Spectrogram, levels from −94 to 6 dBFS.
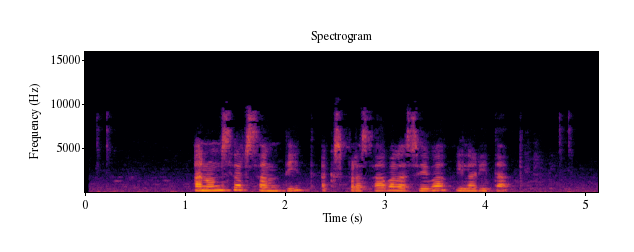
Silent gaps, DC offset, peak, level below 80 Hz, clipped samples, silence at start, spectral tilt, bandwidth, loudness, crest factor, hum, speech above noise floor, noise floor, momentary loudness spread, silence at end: none; under 0.1%; -6 dBFS; -60 dBFS; under 0.1%; 0.1 s; -5 dB/octave; 9.6 kHz; -28 LUFS; 22 dB; none; 29 dB; -57 dBFS; 11 LU; 0.3 s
